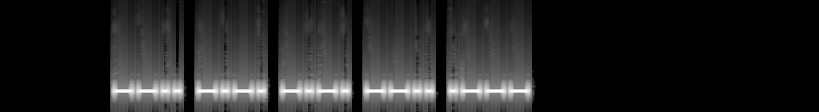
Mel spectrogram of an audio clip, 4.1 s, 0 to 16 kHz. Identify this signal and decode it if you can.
Morse code, heard as a keyed tone, about 42 wpm, 700 Hz. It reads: ZCCZJ
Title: Code Groups - 5 Letters - 40wpm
